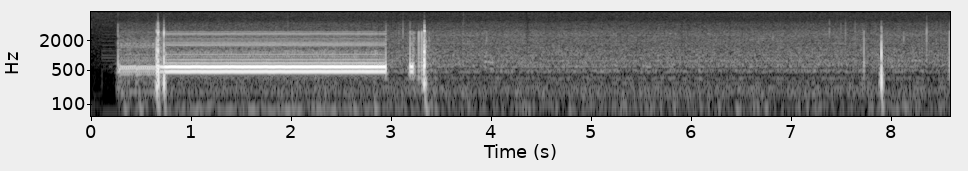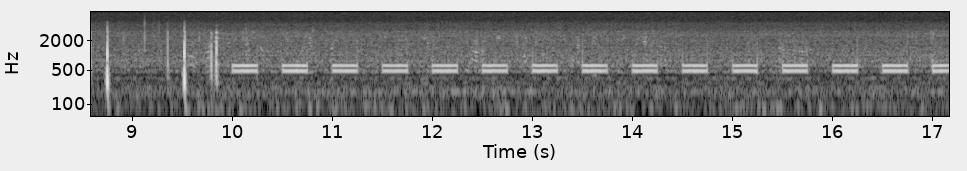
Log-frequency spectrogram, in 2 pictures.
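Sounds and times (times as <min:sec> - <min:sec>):
telephone reorder tone after dialing vacant code: 0:00.3 - 0:03.0, 0:10.0 - 0:17.1.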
